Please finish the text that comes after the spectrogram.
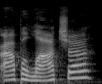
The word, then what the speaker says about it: Appalachia: the Appalachian Mountains um or Appalachia is how they say it in Virginia. We've always said like Appalachian. I don't even know if there's a right or wrong way to say it, but it was like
